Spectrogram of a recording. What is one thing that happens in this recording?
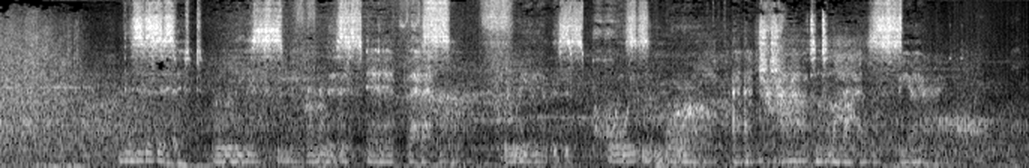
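A young woman speaks calmly and close.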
